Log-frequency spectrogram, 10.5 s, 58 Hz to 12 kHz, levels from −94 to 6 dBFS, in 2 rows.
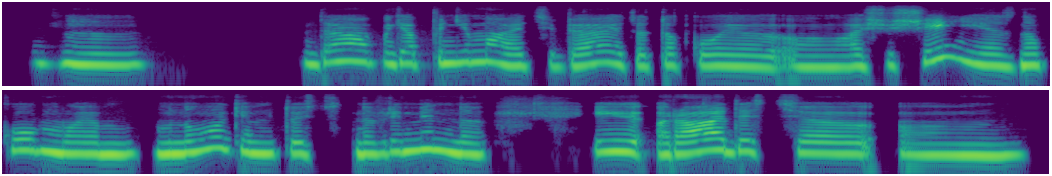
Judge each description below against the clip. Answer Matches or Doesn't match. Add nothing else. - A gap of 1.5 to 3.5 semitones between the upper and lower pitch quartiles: Matches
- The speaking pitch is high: Matches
